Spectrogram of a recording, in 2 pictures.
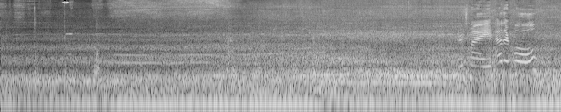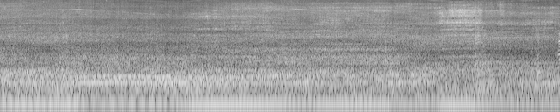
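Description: Backhoe loader's engine running steadily under load while its bucket digs into sandy soil, a loud continuous low drone.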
